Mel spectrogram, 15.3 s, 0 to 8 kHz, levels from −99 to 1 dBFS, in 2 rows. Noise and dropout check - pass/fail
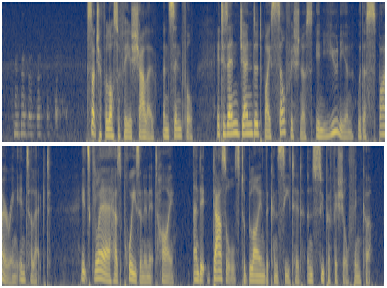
fail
